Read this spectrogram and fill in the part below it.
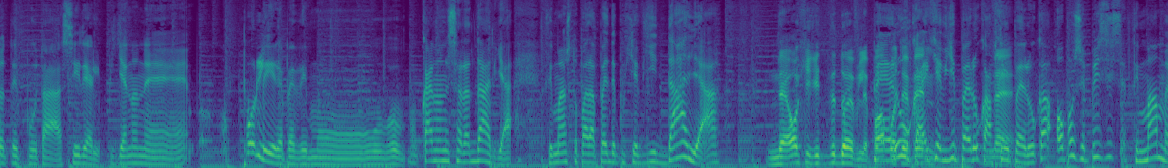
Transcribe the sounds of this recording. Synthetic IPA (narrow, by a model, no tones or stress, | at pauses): ot̪eput̪ɐ̰siɾiɐlpiʝe̞nɐne | po̞liɾe̞pe̞ðimu | kɐnɐne̞sɐɾɐnd̪ɐɾʝɐ | θimɐst̪opɐɾɐpe̞nd̪epuiçe̞vʝid̪ɐʎɐ | neo̞çiʝɐt̪iðend̪oevlepɐeɾɾukɐiçevʝipe̞ɾukɐːfipe̞ɾukɐʔo̞po̞se̞pisisθimɐme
